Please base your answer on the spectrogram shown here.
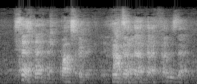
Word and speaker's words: Boskovic: Boskovik. What is that? It's Serbian, actually. Serbian. So. Boskovic, if you want to pronounce it the Serbian way.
